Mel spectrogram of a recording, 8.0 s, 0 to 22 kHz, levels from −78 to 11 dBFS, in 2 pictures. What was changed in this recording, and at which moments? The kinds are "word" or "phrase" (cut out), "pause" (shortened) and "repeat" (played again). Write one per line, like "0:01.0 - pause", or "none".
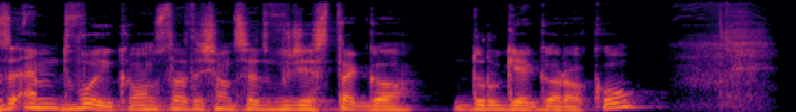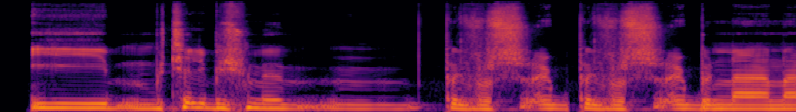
0:06.8 - repeat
